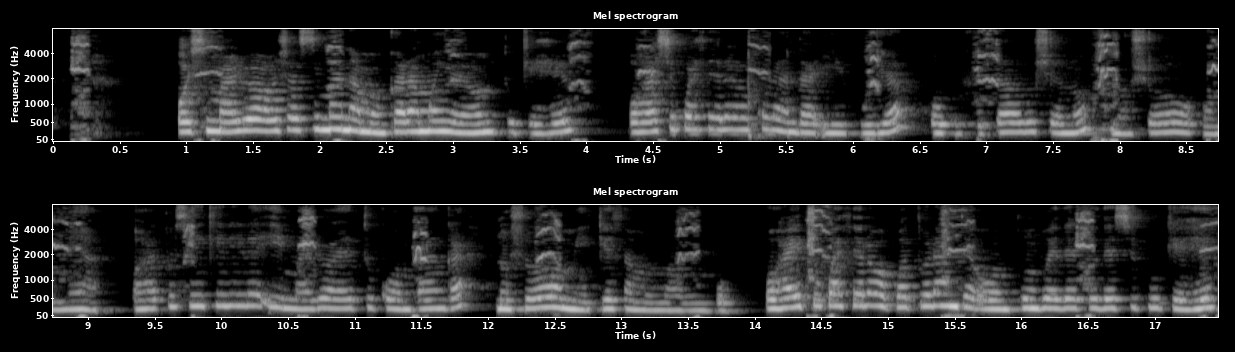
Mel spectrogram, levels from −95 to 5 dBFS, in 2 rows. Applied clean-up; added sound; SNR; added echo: classical method WPE with log-MMSE.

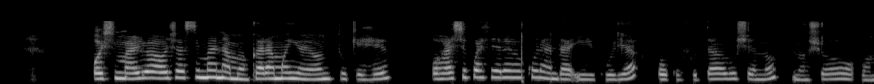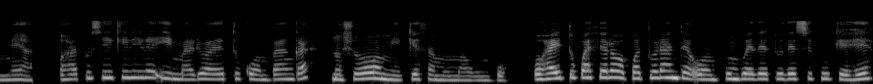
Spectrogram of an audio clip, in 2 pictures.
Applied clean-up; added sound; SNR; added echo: none; none; none; none.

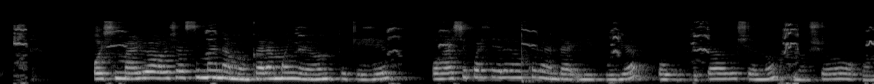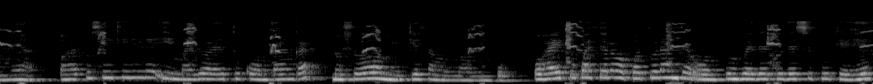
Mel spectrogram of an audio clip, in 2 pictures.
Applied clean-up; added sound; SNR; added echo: none; Wild animals; 19 dB; reverberation time 0.6 s.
